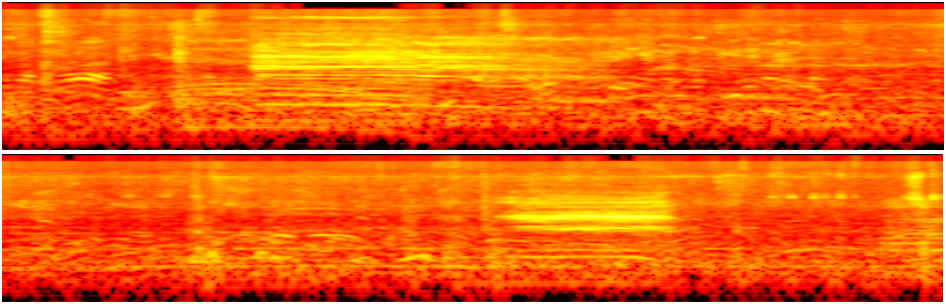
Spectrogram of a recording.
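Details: Cattle at a karapan sapi bull-racing event in Pamekasan, Madura, Indonesia; two moderate, tonal moos several seconds apart, the second ending in a brief rise, over a background of voices and general crowd noise.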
